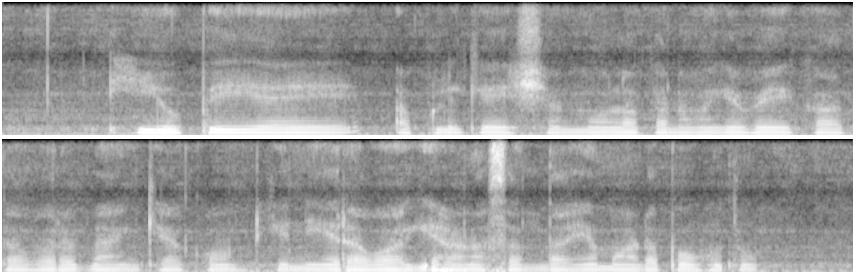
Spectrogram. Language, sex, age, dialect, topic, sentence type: Kannada, female, 56-60, Mysore Kannada, banking, statement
